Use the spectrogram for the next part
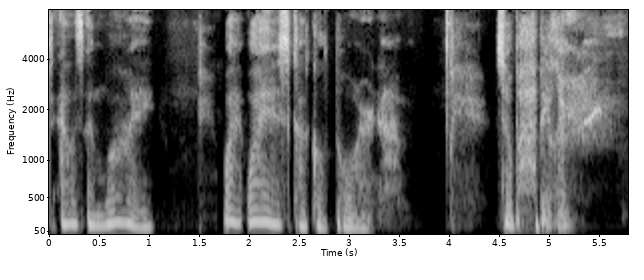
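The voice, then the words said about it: NPR radio host impression voice. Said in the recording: “It's like NPR. ... do my Terry Gross voice.”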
